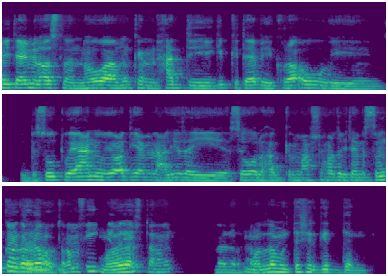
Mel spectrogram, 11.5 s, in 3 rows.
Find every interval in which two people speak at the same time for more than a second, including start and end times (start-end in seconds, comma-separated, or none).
7.7-9.2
